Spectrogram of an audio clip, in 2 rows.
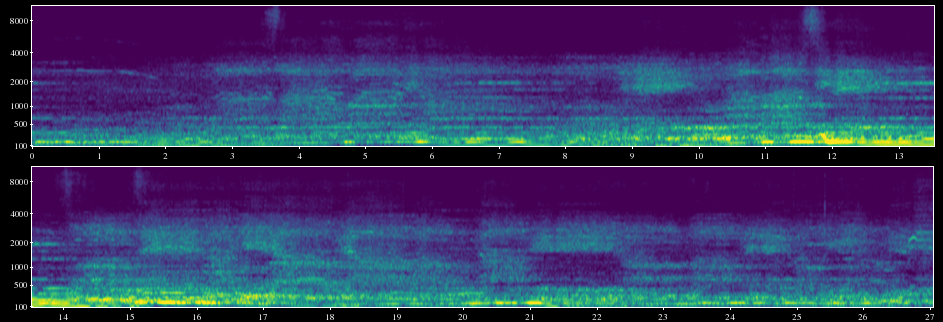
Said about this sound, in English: That's the visiting crowd of Bulgarian soccer fans at a 2019 game at Wembley Stadium.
